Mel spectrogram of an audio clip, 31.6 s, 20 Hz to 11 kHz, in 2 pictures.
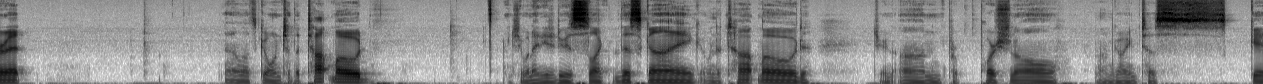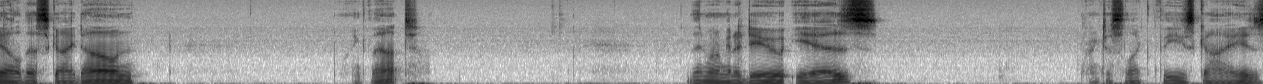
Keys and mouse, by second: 1.6 Tab, 3.5 KP_7, 5.6 click, 7.4 click, 12.1 click, 15.7 s, 25.0-28.3 drag, 29.7-31.5 drag.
